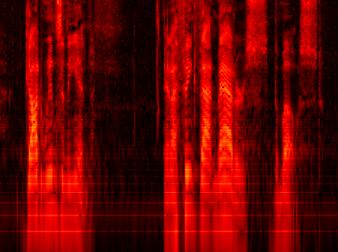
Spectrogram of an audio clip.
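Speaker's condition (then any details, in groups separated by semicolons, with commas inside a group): No condition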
